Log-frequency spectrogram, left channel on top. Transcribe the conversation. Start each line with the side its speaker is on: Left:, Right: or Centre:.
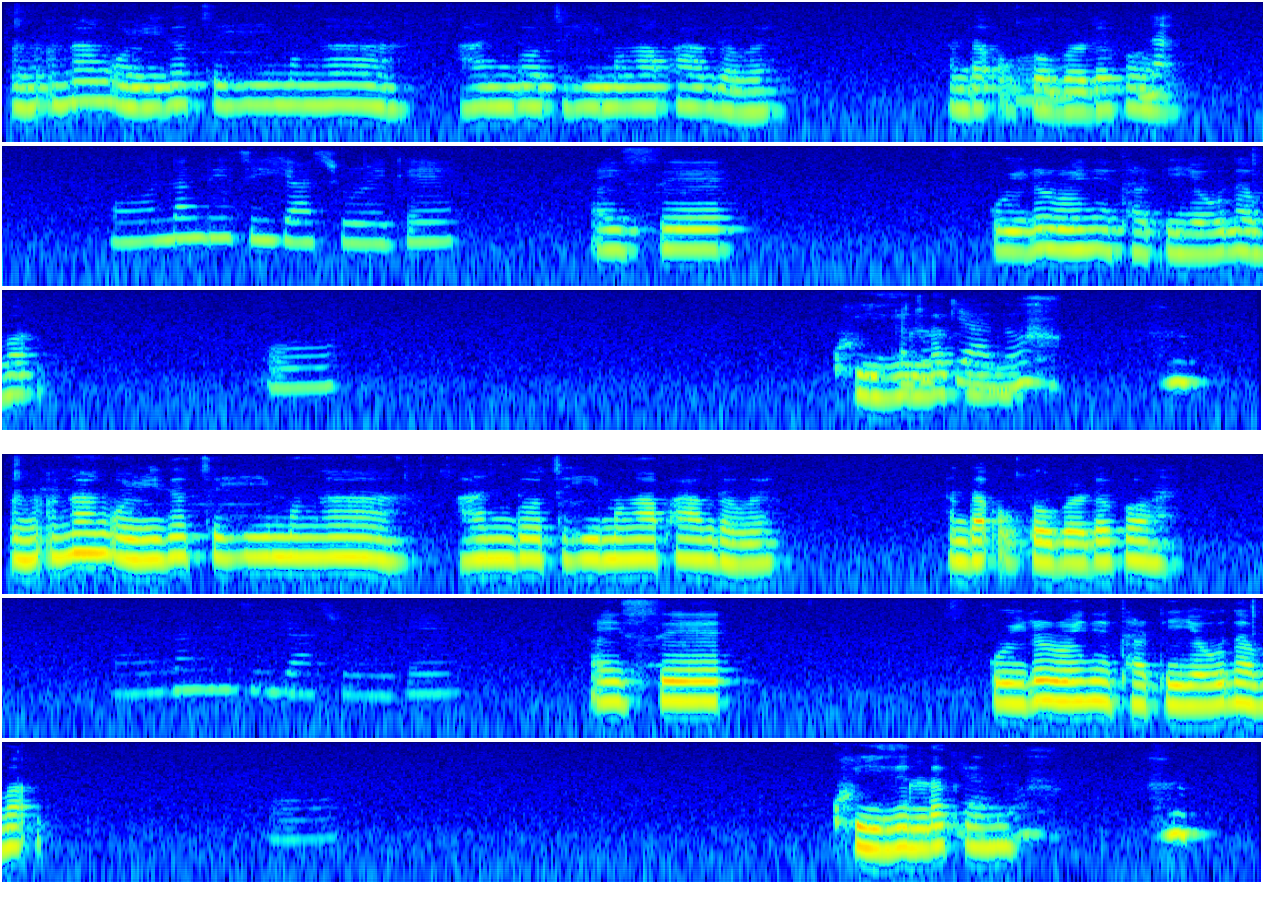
Right: ꯑꯉꯥꯡ ꯑꯣꯏꯔꯤꯗ ꯆꯍꯤ ꯃꯉꯥ ꯑꯍꯟꯗꯣ ꯆꯍꯤ ꯃꯉꯥ ꯐꯥꯒꯗꯧꯔꯦ ꯍꯟꯗꯛ ꯑꯣꯛꯇꯣꯕꯔꯗꯀꯣ
Left: ꯑꯣ ꯅꯪ ꯑꯣ ꯅꯪꯗꯤ ꯆꯍꯤ ꯀꯌꯥ ꯁꯨꯔꯒꯦ
Right: ꯑꯩꯁꯦ ꯀꯨꯏꯔꯔꯣꯏꯅꯦ ꯊꯥꯔꯇꯤ ꯌꯧꯒꯗꯕ
Left: ꯑꯣ
Right: ꯈꯨꯏꯖꯤꯂꯈꯤꯅꯤ
Left: ꯑꯗꯨ ꯀꯌꯥꯅꯣ
Right: <unintelligible>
